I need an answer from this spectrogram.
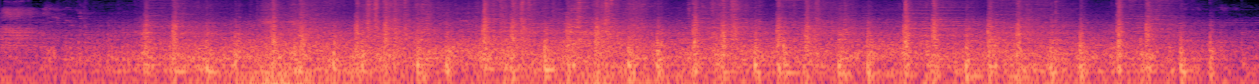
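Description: Train running along the rails, a dense rumble with a steady clickety-clack of wheels over rail joints. It builds up over the first second or two and drops away suddenly at the end.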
